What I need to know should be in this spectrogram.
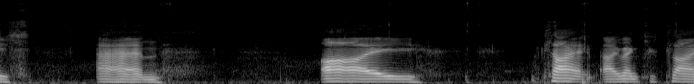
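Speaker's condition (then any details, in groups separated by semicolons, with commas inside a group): Cerebral palsy; mild, ataxic type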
